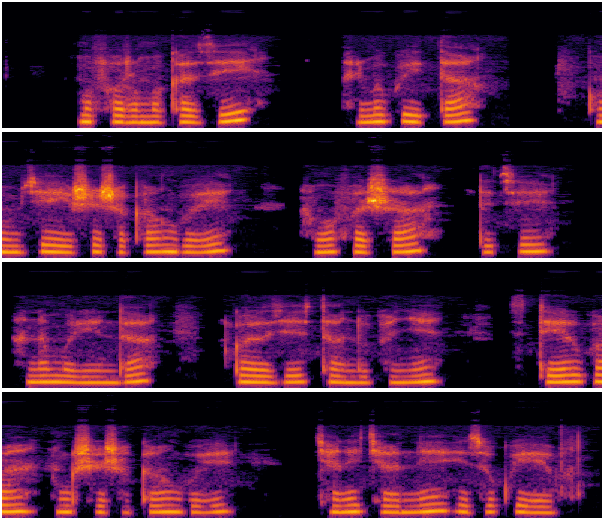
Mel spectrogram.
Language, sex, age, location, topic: Kinyarwanda, female, 18-24, Kigali, health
